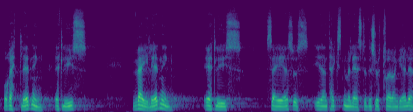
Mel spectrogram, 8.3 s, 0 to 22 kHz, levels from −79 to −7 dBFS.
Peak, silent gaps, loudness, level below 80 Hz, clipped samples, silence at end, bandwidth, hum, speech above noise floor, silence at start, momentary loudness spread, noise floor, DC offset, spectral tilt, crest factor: -16 dBFS; none; -35 LUFS; -78 dBFS; under 0.1%; 0 s; 17.5 kHz; none; 34 dB; 0.05 s; 11 LU; -68 dBFS; under 0.1%; -5 dB/octave; 20 dB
